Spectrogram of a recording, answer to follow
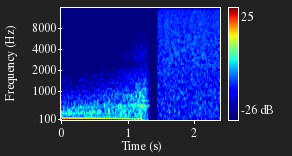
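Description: A loud, deep rumble holds for about a second and cuts off abruptly. After a brief silence, television static hiss comes in and runs on.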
